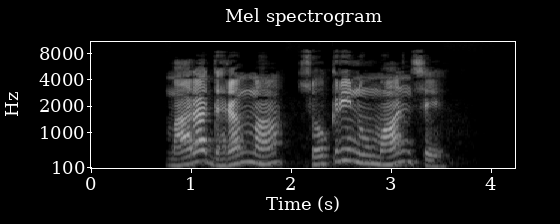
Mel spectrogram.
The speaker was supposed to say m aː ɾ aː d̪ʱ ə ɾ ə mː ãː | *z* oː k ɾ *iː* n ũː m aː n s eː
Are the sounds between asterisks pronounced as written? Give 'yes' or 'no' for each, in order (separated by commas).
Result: no, yes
